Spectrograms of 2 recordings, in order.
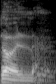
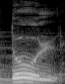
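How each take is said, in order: First: The o is said open and short. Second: The o is said closed and rounded. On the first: The speaker calls it right. "On dit dol" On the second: The speaker calls it wrong. "on ne dit pas dôle, parce qu'il n'y a pas de chapeau"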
